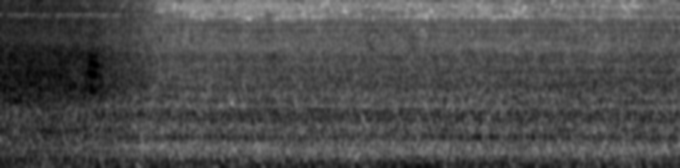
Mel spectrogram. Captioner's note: engine running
